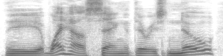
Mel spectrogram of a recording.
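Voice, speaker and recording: A man's voice: on the low side, lively intonation, unhurried, no room sound, studio quality. An American man reading a scripted radio news bulletin as the anchor. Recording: radio broadcast with music underneath. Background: music bed.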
